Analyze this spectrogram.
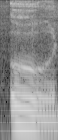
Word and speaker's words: oud: it what is the Middle Eastern oud or out UD oud it's UD it's um the ud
